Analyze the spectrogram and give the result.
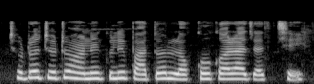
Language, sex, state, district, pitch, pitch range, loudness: Bengali, female, West Bengal, Alipurduar, 260 Hz, 240-285 Hz, -11 LUFS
